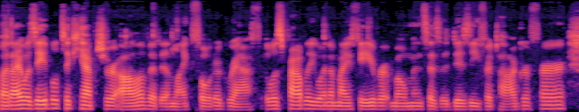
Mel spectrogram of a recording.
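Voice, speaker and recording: Very fast, hardly pausing male speech with an American accent, fairly low in pitch and monotone in its flat intonation, in a dry, close sound with no echo. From Chicago. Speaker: photographer, theme park fan. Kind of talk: casual interview chat.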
